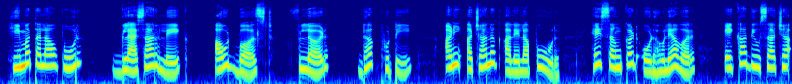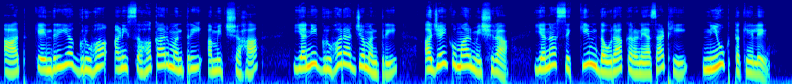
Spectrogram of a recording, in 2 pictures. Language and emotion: Marathi, neutral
